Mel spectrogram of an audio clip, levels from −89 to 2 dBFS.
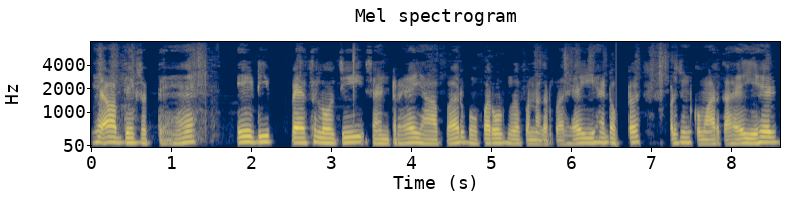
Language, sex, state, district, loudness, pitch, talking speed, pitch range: Hindi, male, Uttar Pradesh, Muzaffarnagar, -17 LUFS, 135 Hz, 180 wpm, 120-145 Hz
